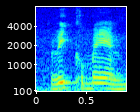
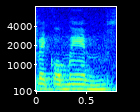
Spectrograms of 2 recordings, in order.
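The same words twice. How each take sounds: First: The first vowel sounds like 'ee'. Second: The first vowel sounds like 'eh'. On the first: The speaker calls it right. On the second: The speaker calls it wrong.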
